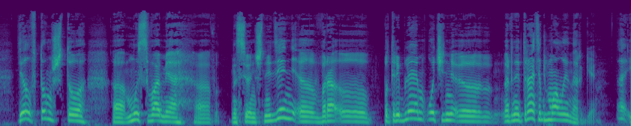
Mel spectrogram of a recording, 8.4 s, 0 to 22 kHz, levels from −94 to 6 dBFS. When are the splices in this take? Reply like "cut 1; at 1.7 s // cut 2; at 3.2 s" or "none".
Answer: cut 1; at 7.3 s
